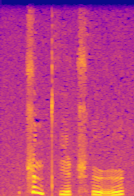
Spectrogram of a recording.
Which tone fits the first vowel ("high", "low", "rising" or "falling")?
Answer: falling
